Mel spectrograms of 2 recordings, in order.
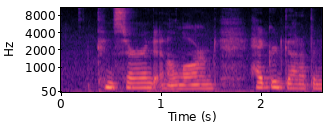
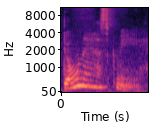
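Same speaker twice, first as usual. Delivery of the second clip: quick, higher, louder brush-off; exasperated; 6 semitones higher, 8 dB louder than usual. A narrator's reading. Hagrid to Pomfrey, exasperated and concerned. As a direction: toss it back, fed up. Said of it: "Hagrid said quickly, sounding exasperated and concerned".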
